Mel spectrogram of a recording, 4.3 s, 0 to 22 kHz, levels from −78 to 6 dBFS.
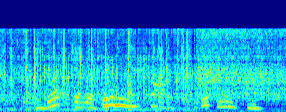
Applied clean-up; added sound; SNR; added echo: none; Bicycle; 0 dB; reverberation time 0.3 s.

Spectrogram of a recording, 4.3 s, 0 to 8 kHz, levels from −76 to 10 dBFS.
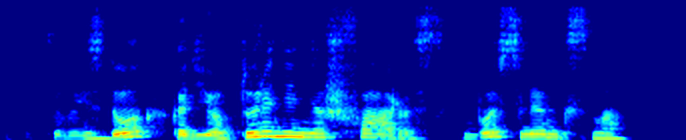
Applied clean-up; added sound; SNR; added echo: none; none; none; none.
